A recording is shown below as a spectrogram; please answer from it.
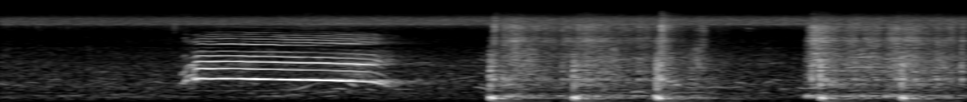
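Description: A long, drawn-out shouted parade-ground word of command, then a bass drum beating steadily at marching pace, a little under two beats a second, to start the march past.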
